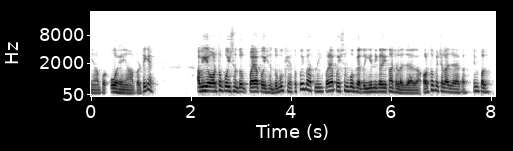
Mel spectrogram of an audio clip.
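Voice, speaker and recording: A man's voice: fairly high pitch, highs cut off. A man teaching a chemistry lecture in a casual, chatty way, asking rhetorical questions and calling students brother.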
